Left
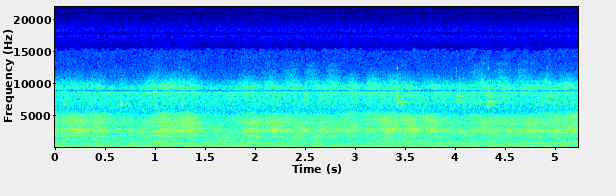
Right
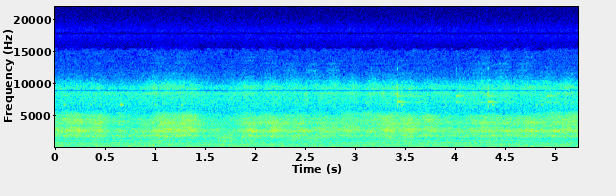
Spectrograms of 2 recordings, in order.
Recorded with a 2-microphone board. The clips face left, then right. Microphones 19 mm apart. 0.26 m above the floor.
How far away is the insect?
About 4 m.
